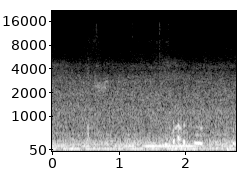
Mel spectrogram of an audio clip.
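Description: Racing pigeons at a breeding farm cooing softly, a few low murmuring calls over a steady hum of background noise.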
